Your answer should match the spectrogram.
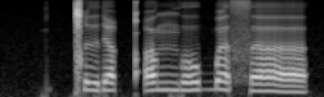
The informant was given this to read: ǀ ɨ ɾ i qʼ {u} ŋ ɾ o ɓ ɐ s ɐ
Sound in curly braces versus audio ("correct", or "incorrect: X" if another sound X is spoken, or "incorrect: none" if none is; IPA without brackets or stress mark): correct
